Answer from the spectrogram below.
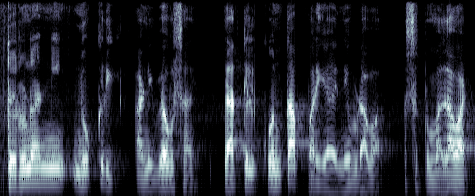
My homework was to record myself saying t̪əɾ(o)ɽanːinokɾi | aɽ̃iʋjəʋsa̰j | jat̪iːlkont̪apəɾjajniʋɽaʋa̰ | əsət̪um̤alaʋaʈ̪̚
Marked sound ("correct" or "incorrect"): incorrect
